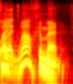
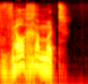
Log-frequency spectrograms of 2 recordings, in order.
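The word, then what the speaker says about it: Welgemoed: It looks like it's spelled Welgemood. – Yeah. – But it's Welcome-ed. – All right. It's Welchemut.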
